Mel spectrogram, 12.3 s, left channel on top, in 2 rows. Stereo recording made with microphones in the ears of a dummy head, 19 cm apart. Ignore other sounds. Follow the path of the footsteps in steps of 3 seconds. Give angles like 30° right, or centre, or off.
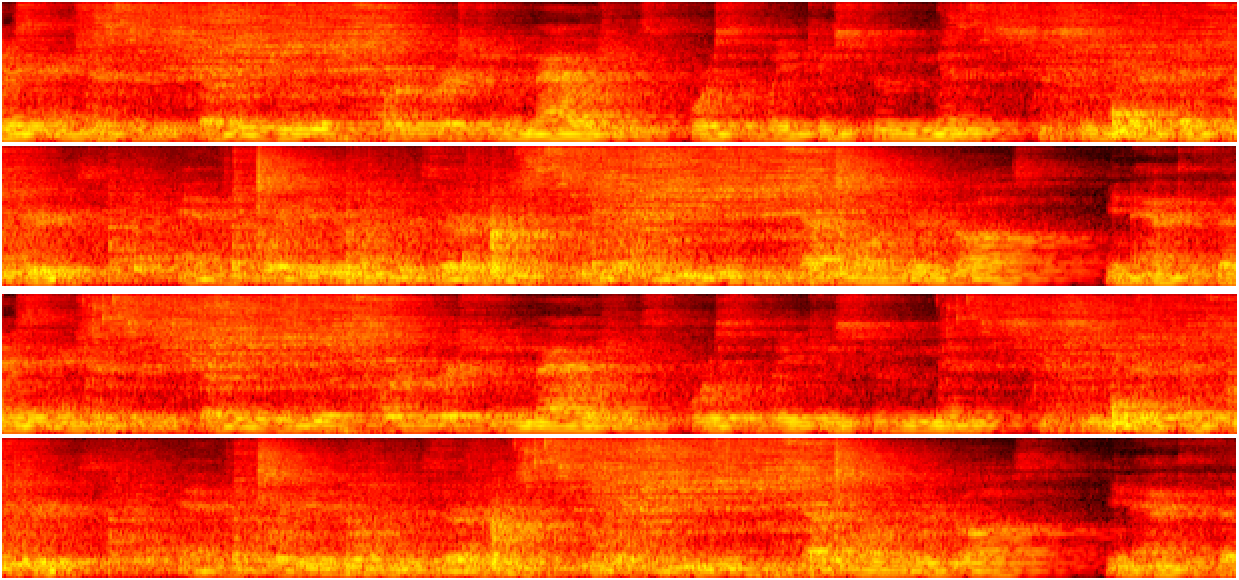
off, 40° right, 30° left, 10° right.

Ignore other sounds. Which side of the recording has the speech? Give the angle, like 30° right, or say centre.
30° left.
